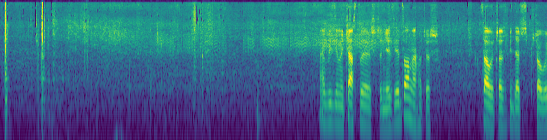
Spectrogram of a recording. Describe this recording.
An insect is buzzing, rattling occurs, and an adult male speaks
